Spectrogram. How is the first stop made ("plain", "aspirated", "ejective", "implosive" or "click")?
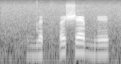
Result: plain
